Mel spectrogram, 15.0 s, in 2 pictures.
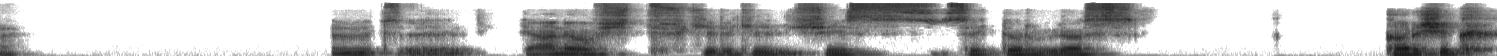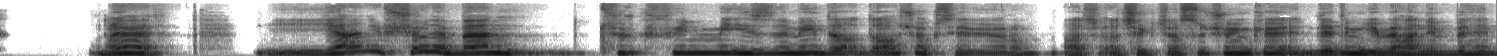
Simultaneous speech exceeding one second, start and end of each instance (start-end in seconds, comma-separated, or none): none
